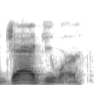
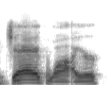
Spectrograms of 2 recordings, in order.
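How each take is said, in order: First: It is said with a British pronunciation. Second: It is said with an American pronunciation. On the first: This is how people in Britain say it. The speaker calls it right. "say jaguar" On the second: This is how people in the States say it. The speaker calls it wrong. "don't say jaguar"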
